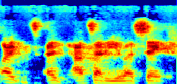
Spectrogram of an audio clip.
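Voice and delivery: ordinary talk, nothing marked

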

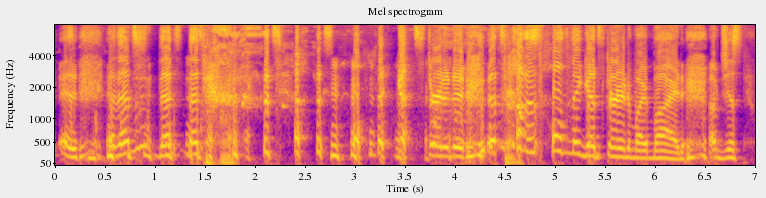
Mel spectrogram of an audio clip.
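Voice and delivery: high, loud, stumbling restarts while cracking up; talking through laughter. Real, not acted. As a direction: try to get the words out laughing. Struggles to resume through laughter.

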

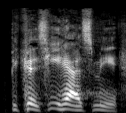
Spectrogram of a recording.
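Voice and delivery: ordinary delivery

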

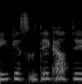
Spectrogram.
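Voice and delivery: hushed whisper of a scolding mom; a mother's shocked whisper. Retold or imitated. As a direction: say it under your breath, scandalized. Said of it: "She's like".

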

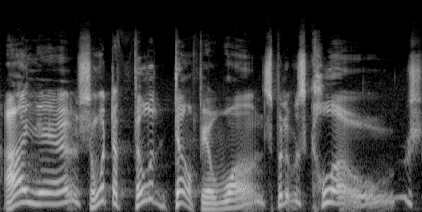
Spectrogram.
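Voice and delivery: put-on high nasal old-time drawl; old Hollywood comedian voice; W C Fields. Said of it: "was of W C Fields".

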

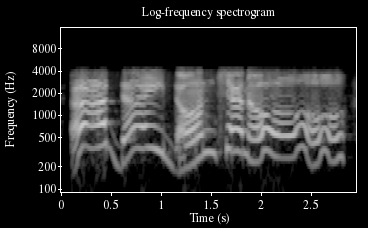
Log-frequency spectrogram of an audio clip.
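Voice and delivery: sing-song mock Irish accent, high on ah dai; a drawn out, slow mock Irish accent. Friend tries a mock Irish accent on request. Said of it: "What about Irish or Scottish?".

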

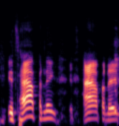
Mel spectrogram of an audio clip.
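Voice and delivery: high, urgent repeat; mock panic. Quoting the bride in the street, high mock panic. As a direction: announce it in dread. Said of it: "her walking".

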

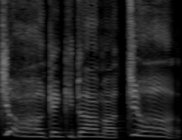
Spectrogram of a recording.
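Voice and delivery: hammed-up fighting shout; Son Goku. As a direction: launch it like a special attack. Acting Goku's attack shout.

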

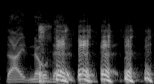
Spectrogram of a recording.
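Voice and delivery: slow, loud, laughing I know that; laughing recognition. Retold or imitated. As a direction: crow it out while laughing. Fan recognizing show, laughing.

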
